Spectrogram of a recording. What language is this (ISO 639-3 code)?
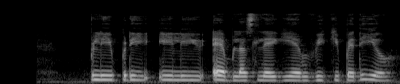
epo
